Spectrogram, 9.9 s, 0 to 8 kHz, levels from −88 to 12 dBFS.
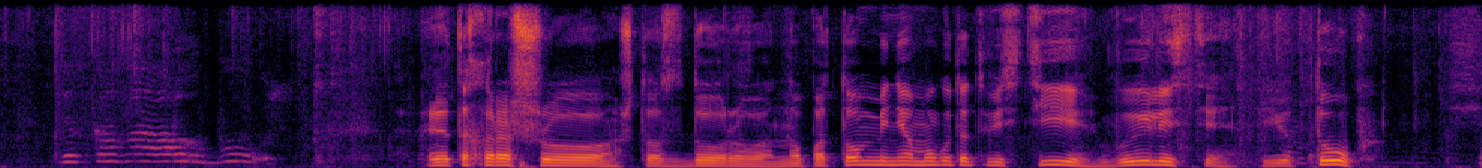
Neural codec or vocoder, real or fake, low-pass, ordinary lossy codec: none; real; none; none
